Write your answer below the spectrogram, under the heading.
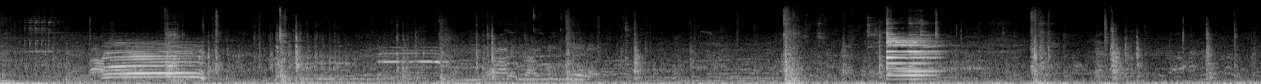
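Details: Jumbo Peranakan Ongole cattle at a livestock market in Muntilan, Indonesia, on an overcast morning: several harmonic lowing moos from more than one animal, a strong one near the start and another near the end, over crowd chatter and thumps.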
